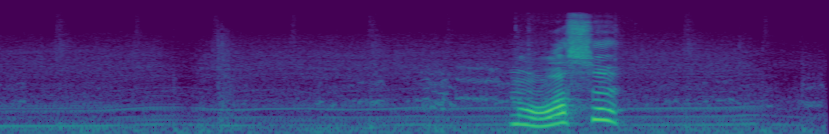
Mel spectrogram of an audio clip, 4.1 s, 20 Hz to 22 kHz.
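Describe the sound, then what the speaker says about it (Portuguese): A Ford F150 sedan, early version, skids in BeamNG.drive with a short, loud tire squeal of about half a second, rising and falling in pitch, over a steady engine drone, while someone says a brief word. "o carro tá derrapando demais"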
